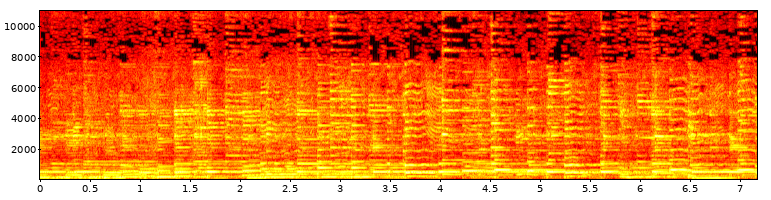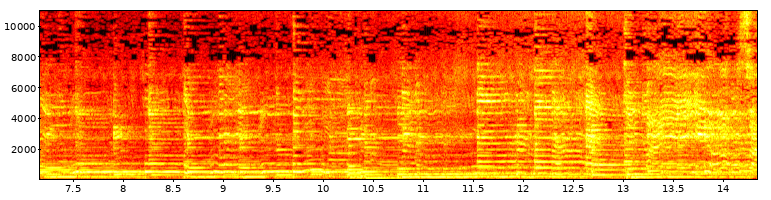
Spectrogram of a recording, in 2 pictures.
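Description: Karaoke backing track playing an instrumental interlude of a Vietnamese duet song, led by plucked strings over a steady, repeating bass line.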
